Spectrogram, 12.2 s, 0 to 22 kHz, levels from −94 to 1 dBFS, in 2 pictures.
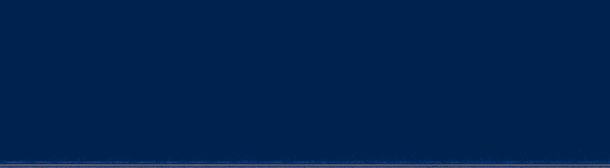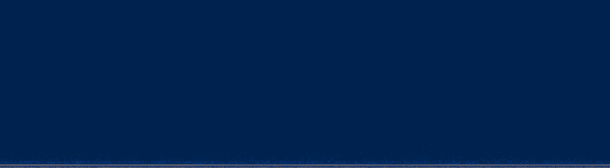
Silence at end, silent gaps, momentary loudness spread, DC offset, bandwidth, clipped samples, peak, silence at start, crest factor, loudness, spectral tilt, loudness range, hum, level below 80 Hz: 0 s; none; 4 LU; under 0.1%; 15.5 kHz; under 0.1%; -54 dBFS; 0 s; 12 dB; -67 LUFS; -5.5 dB/octave; 3 LU; none; -68 dBFS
